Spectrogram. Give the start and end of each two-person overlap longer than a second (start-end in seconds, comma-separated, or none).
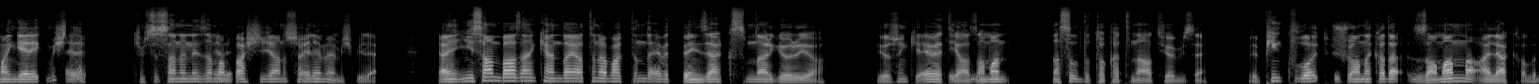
none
